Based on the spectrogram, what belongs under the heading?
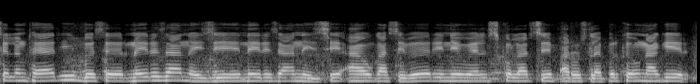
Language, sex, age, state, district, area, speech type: Bodo, male, 18-30, Assam, Kokrajhar, urban, read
